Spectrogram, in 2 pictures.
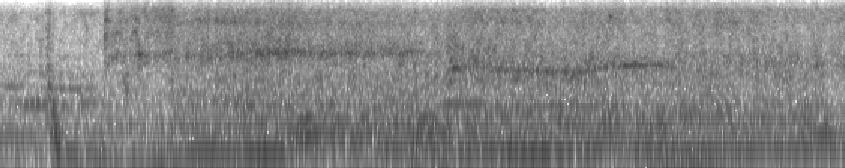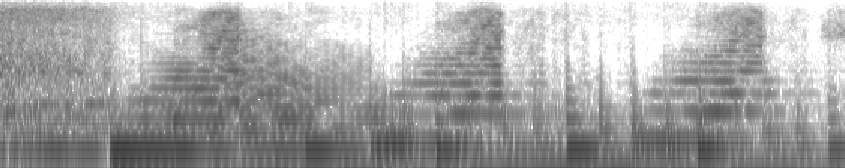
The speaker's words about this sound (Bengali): driver, গাড়ি বের কর, কুইক, বড্ড দেরি হয়ে গেছে, আমাদের এক্ষুনি বেরোতে হবে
